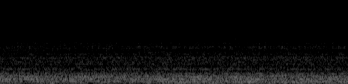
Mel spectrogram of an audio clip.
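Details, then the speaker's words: 5kW Chinese diesel heater, heard outdoors next to a running car for comparison: a steady, low exhaust roar with no pulsing, louder than the car or the central heating. The owner suspects the silencer; unconfirmed. "Yep, it's definitely louder, is that? It's more of a roar. It could be down to the silencer."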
